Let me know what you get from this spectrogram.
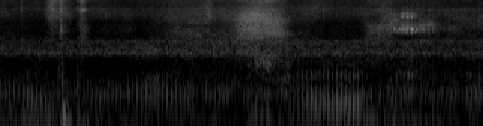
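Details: Pet domestic cat purring in the morning indoors; a low, steady rumbling purr throughout with soft pulsing texture, a brief tap or knock near the half-second mark.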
